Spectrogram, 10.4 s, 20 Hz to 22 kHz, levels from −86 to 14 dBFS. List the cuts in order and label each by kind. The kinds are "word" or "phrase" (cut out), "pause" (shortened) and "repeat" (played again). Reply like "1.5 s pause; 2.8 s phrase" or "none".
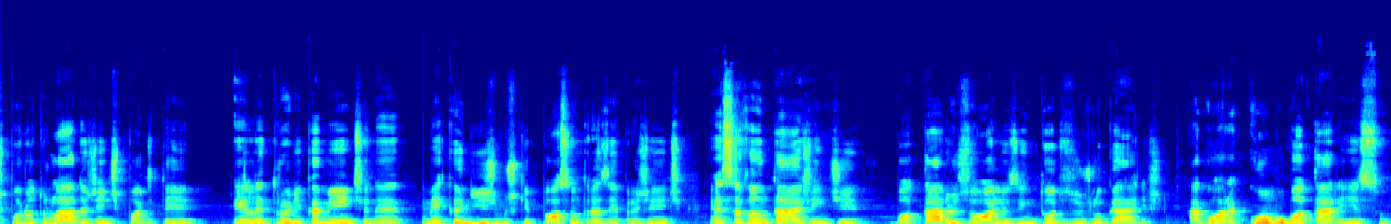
1.6 s pause; 5.2 s pause; 8.8 s pause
